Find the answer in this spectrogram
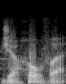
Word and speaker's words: Jehovah: An outstanding feature of these ancient texts is the frequent use of the divine name, the Tetragrammaton, pronounced Jehovah in English.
